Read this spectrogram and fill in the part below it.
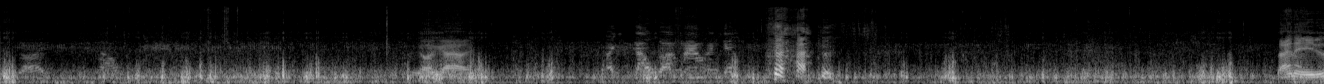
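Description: A fishing net rustles.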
